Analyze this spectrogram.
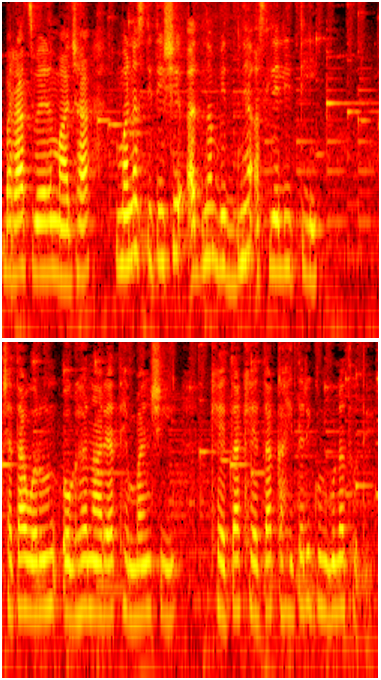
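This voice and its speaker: The speech comes in a flat monotone. Music plays behind it. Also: woman, medium pitch for a woman. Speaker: voice actor. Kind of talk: romantic first-person story reading. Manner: emotive.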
